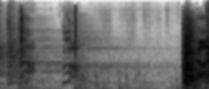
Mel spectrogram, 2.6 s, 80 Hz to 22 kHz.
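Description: A punch to the head in the WWE 2K25 wrestling video game lands as a heavy thud, with a few softer knocks before it, over the bed of sound from a crowded arena.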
